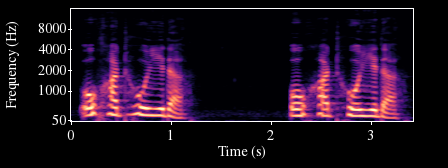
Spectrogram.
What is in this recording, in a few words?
"oh vthoyetv", Muscogee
